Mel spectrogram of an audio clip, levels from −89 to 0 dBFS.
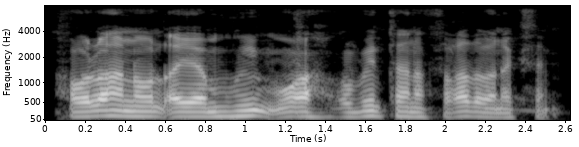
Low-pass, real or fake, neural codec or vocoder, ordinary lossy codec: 7.2 kHz; real; none; none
